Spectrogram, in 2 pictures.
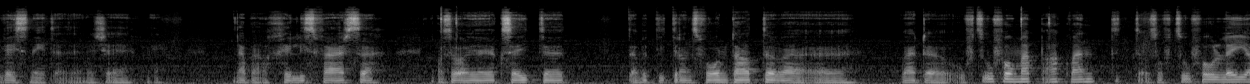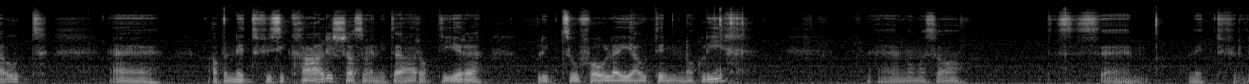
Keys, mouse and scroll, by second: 4.2 click, 4.4 click, 13.3 scroll down 2, 14.8 click, 23.1 click.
